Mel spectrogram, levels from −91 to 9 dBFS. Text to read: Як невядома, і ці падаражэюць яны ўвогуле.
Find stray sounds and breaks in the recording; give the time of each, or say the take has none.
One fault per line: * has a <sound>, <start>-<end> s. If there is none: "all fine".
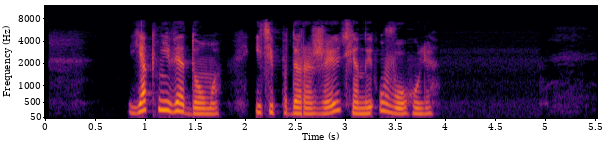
all fine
